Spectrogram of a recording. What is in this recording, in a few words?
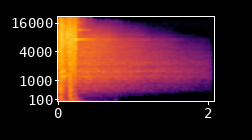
Gunbrella Low Clip Mech, Weapons; Warframe; Tenno; Koumei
